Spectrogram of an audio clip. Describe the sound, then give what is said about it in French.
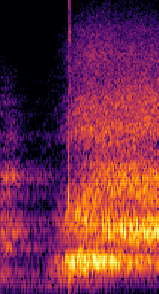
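A patriotic crowd shouting hurrah on Red Square during a military parade: a sharp click, then a broad massed roar of voices that swells and holds loud to the end. “Les hurrahs patriotiques résonnent sur la place rouge.”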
